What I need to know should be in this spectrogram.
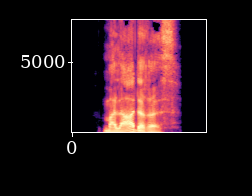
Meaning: strong/mixed nominative/accusative neuter singular comparative degree of malad
- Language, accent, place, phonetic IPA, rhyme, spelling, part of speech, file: German, Germany, Berlin, [maˈlaːdəʁəs], -aːdəʁəs, maladeres, adjective, De-maladeres.ogg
